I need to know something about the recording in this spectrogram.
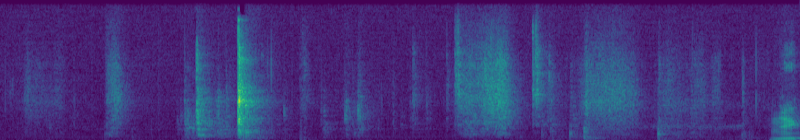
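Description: Light clicks and knocks from a road bicycle being handled in a repair stand, the sharpest click just over a second in, with a short rustle a little past the middle.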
